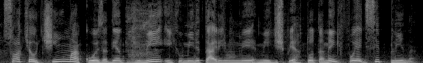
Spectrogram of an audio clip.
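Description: Brazilian man, fairly high voice, Brazilian Portuguese accent, casual animated storytelling, colloquial, repeats himself. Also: a little fast, a little hiss or hum. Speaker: guest telling his story.

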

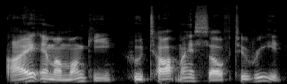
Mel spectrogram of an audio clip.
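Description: A man voicing a silly robot monkey in a children's storybook, with exaggerated, drawn-out nonsense sounds. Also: mid-range voice, fairly bright tone, natural voice. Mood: silly, boastful. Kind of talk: playful children's picture-book reading.

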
